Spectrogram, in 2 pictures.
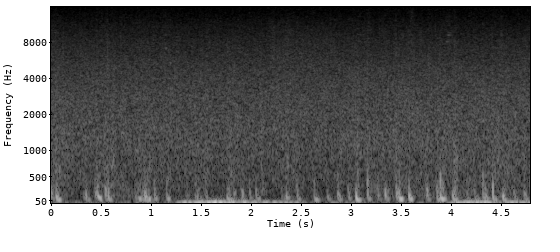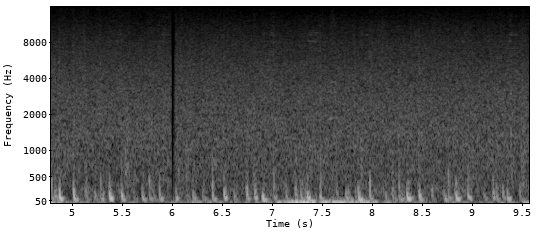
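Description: Rain falls with a steady hiss.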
